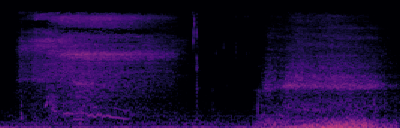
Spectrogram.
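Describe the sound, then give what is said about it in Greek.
Breathing: a deep, airy inhale followed, after a short pause, by a fuller, relaxed exhale through the mouth, both soft, hissing breaths with no voice. “Πάμε, εισπνοή βαθιά και εκπνοή χαλαρή από το στόμα.”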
